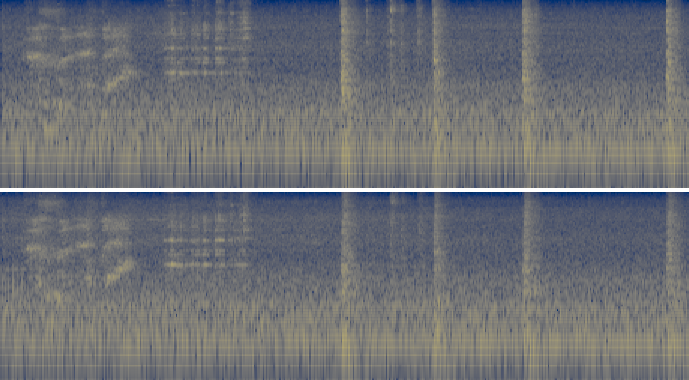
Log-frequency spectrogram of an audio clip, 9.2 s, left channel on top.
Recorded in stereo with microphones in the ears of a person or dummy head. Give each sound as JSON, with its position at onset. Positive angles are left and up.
{"t": 0.3, "sound": "a cough", "side_deg": -85, "distance_m": 1.3}
{"t": 2.2, "sound": "dishes clattering", "side_deg": -10, "distance_m": 0.7}
{"t": 4.5, "sound": "a door slam", "side_deg": 60, "distance_m": 1.2}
